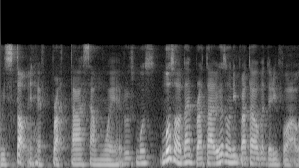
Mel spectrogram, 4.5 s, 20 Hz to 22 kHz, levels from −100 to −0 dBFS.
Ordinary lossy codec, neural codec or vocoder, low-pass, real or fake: none; none; 7.2 kHz; real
